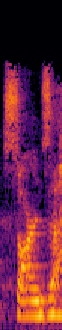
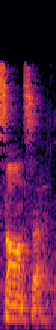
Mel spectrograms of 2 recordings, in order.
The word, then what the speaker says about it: Sansa: So, like, I guess British people would pronounce S A R N S A Sansa. I don't like that. But Americans would pronounce it Sa- Sarnza. Sarnza.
